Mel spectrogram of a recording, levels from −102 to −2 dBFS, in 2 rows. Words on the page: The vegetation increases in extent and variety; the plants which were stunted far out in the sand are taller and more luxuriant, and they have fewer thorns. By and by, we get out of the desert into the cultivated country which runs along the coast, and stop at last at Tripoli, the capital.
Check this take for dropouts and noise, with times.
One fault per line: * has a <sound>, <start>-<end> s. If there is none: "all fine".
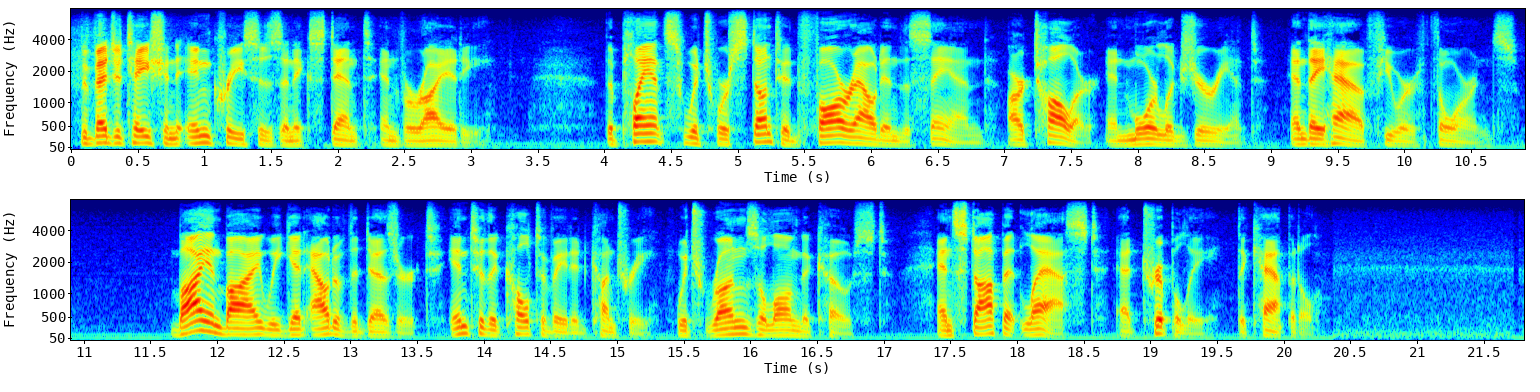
all fine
